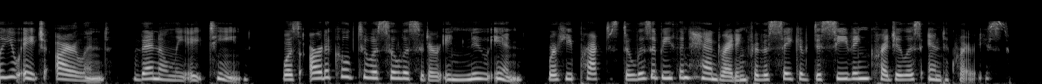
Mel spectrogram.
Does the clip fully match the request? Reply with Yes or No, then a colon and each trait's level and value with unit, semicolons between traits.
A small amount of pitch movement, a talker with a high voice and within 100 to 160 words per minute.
No: average, 3.7 semitones; very high, 250 Hz; average, 150 wpm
